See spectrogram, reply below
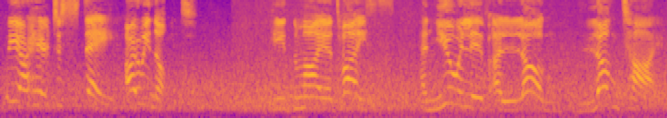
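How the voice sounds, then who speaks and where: A woman's voice: high voice, lively intonation, measured pace. A woman playing a spirited, cheeky Viking warrior who declaims her tales in a video game. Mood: instructive, bold. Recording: loud sea and boat noise.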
